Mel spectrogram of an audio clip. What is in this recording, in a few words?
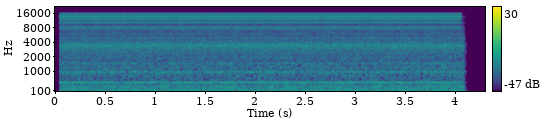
robotic arm long; soundscrate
